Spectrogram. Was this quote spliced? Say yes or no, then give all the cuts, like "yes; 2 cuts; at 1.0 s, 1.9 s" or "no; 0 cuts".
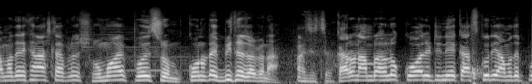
no; 0 cuts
